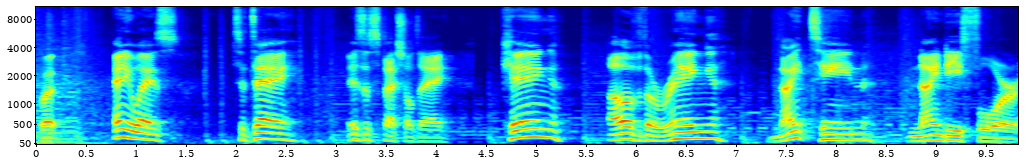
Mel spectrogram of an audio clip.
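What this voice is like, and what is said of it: Loud, near-yelling delivery. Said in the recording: “Am I yelling? I'm sorry. Am I loud? I feel like I'm yelling.”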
